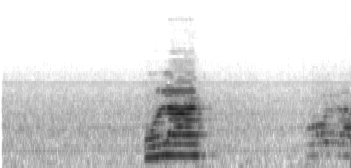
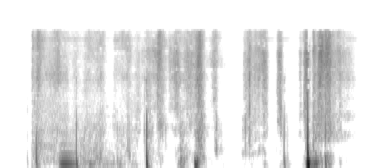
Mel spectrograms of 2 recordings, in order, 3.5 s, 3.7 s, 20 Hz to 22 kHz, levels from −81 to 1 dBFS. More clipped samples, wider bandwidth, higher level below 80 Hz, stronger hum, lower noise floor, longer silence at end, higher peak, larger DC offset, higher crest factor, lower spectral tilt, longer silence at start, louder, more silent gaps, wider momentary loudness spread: neither; second, 7.6 kHz vs 11.5 kHz; second, -60 dBFS vs -38 dBFS; neither; about the same, -47 dBFS vs -50 dBFS; second, 0 s vs 0.2 s; about the same, -2 dBFS vs -4 dBFS; neither; second, 18 dB vs 28 dB; about the same, -5 dB/octave vs -4.5 dB/octave; first, 1.45 s vs 0.35 s; first, -13 LUFS vs -31 LUFS; neither; about the same, 24 LU vs 22 LU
